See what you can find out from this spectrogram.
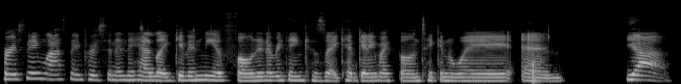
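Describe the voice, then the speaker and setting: A woman's voice: fairly low pitch, steady tone, brisk. Candid young woman telling her story. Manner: candid rambling storytelling, many "like" fillers. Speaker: podcast guest. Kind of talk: casual chat.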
